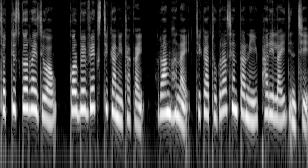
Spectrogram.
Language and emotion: Bodo, neutral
